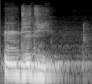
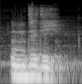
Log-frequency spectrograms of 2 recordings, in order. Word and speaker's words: Ndidi: Another person I can teach you. Ndidi. Ndidi. That's how you say it.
